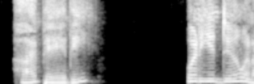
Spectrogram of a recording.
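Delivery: put-on sounds like a two-year-old. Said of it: "I know I sound like I'm two".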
